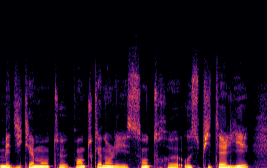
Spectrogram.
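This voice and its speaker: In a dry, close sound with no echo, a woman's dark, mellow tone sits at a medium pitch. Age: 20s. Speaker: podcast host. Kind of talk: interview. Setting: studio.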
